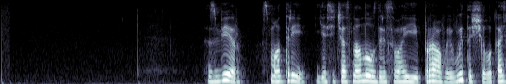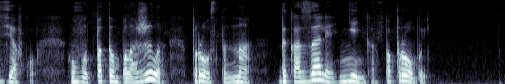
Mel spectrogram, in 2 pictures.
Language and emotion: Russian, angry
